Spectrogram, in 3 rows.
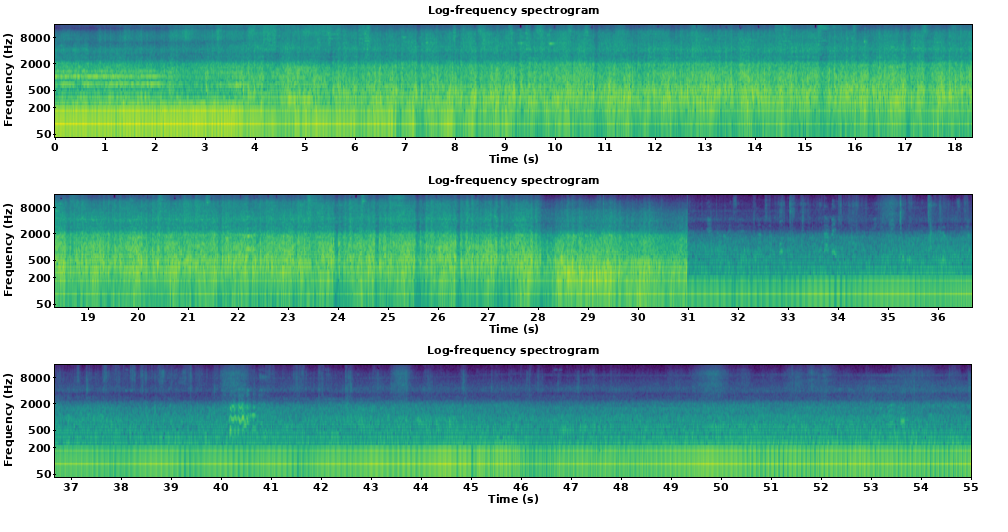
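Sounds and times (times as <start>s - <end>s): train horn: 0.0s - 6.7s
deep locomotive engine rumble: 0.0s - 55.0s
train wheel clatter: 2.4s - 31.0s.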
